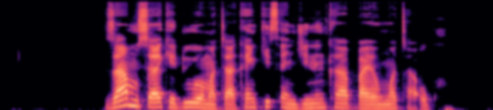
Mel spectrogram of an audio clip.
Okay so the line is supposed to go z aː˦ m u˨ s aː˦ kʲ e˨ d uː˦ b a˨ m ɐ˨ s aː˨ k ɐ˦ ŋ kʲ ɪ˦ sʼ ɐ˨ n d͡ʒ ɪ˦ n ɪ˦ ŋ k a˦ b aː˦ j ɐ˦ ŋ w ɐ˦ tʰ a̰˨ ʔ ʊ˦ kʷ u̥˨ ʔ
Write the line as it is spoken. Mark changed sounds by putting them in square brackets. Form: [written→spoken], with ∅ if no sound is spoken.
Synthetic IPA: z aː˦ m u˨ s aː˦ kʲ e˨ d uː˦ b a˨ m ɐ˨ [s→t] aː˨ k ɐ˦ ŋ kʲ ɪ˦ sʼ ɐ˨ n d͡ʒ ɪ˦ n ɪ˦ ŋ k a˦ b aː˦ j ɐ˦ ŋ w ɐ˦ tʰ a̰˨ ʔ ʊ˦ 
